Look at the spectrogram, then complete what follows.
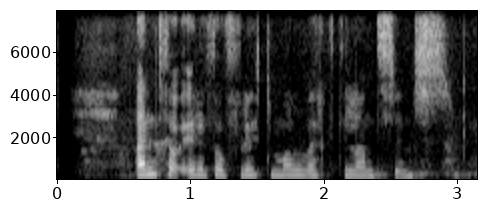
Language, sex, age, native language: Icelandic, female, 14, Icelandic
